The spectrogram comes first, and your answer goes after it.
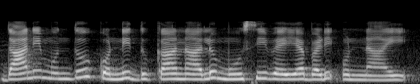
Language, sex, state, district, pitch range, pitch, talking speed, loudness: Telugu, female, Telangana, Hyderabad, 235-270 Hz, 245 Hz, 100 wpm, -15 LUFS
